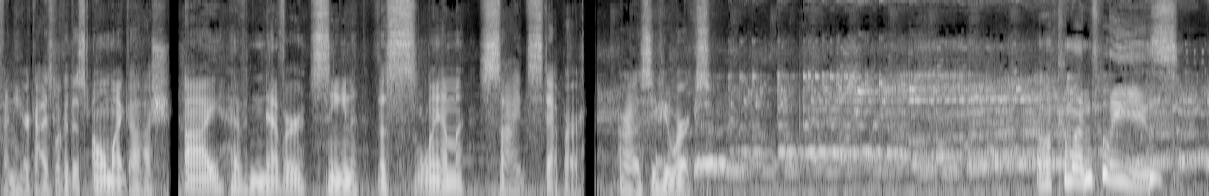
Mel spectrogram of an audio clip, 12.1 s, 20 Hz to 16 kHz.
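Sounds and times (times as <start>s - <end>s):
toy clown playing music: 6.0s - 12.0s.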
